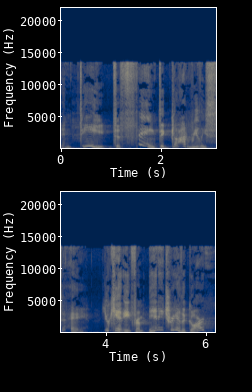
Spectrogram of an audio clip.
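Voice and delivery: incredulous, taken-aback, surprised disbelief, high and slow. Speaker acting out Satan's question to Eve, mock-surprised incredulous tone. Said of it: "It's like Satan is surprised".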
